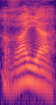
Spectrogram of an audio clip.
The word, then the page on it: raiar: provençal; raia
